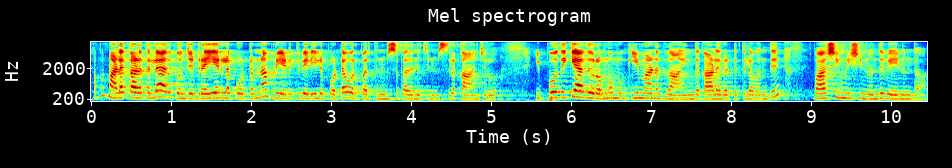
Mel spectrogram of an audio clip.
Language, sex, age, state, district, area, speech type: Tamil, female, 45-60, Tamil Nadu, Erode, rural, spontaneous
